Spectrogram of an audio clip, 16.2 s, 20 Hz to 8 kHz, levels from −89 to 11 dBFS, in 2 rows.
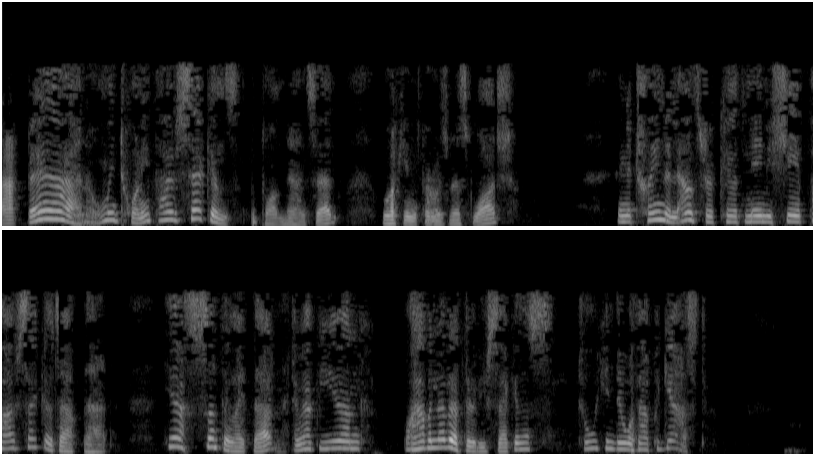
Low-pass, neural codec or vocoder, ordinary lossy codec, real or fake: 7.2 kHz; codec, 24 kHz, 0.9 kbps, WavTokenizer, medium speech release version 2; MP3, 24 kbps; fake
